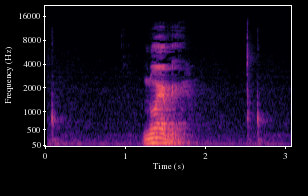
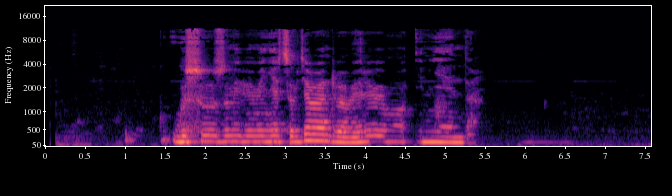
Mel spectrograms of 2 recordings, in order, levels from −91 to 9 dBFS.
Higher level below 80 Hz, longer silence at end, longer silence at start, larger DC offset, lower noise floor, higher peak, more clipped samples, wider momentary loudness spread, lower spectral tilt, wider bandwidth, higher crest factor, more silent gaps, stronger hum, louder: about the same, -60 dBFS vs -56 dBFS; second, 0.4 s vs 2.2 s; first, 1.2 s vs 0.2 s; neither; second, -58 dBFS vs -65 dBFS; about the same, -6 dBFS vs -8 dBFS; neither; first, 26 LU vs 11 LU; about the same, -5.5 dB/octave vs -5 dB/octave; about the same, 12.5 kHz vs 11.5 kHz; about the same, 22 dB vs 18 dB; neither; neither; about the same, -22 LUFS vs -24 LUFS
